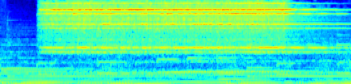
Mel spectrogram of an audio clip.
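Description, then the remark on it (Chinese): A telephone rings with an incoming call from the speaker's younger sister, in one bright, metallic, steady burst lasting about three seconds before cutting off, with a low hum underneath and no one speaking. “大约一个星期之后，有一天，我接到妹妹的电话。”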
